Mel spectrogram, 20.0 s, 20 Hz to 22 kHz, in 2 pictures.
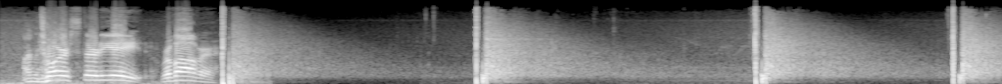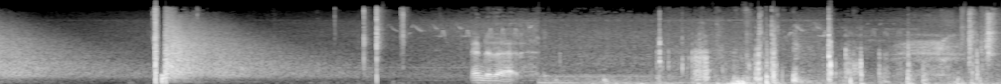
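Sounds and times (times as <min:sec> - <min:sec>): revolver gunshots with echo: 0:02.2 - 0:03.4, 0:04.7 - 0:05.9, 0:07.5 - 0:13.0.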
